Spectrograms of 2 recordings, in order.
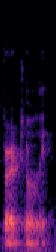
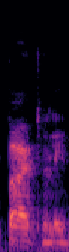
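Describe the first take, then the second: First: The stress is on the middle syllable. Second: The stress is not on the middle syllable. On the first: "Usually the accent in Italian would be on the second to last syllable" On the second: "but for some reason I think it's Bartoli"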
